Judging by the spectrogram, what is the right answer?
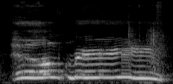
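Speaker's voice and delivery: high, drawn-out mock holler; imitated yell for help. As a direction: imitate a man calling out from the woods. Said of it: "you can still hear him going".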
